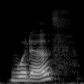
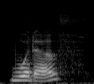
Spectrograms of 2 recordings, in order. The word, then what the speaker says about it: would have: again for you so would have becomes would of would of and should have becomes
